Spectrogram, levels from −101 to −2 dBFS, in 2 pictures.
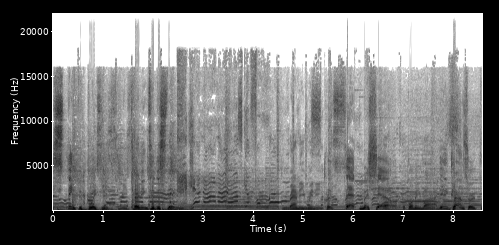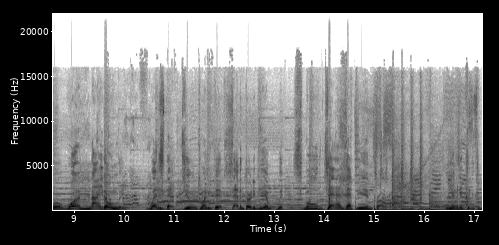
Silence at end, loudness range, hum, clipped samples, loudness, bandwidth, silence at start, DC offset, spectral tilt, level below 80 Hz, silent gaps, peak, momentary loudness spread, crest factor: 0 s; 3 LU; none; 0.5%; -14 LUFS; 18.5 kHz; 0 s; under 0.1%; -5.5 dB/octave; -28 dBFS; none; 0 dBFS; 9 LU; 14 dB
